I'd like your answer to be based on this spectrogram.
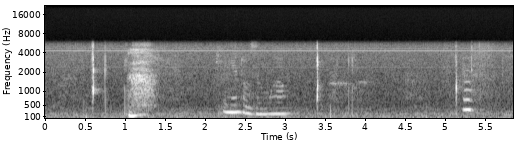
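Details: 2-day-old baby girl having hiccups for the first time: a few short, abrupt hiccup sounds between soft infant noises, with adult voices in the background.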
